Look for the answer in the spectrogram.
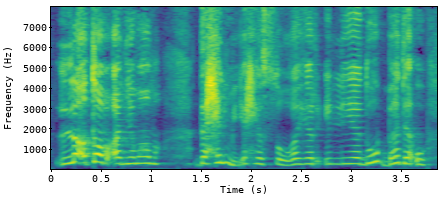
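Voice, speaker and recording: A woman voicing a spirited young Egyptian woman, a student, lively and teasing, in a cartoon story. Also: sits high, fast talker, voice pushed up, natural voice.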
